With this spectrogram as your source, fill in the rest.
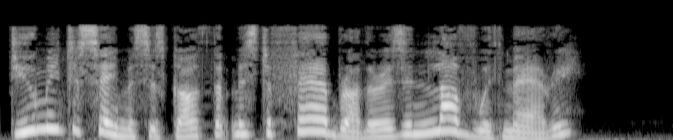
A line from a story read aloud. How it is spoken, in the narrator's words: said almost sharply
